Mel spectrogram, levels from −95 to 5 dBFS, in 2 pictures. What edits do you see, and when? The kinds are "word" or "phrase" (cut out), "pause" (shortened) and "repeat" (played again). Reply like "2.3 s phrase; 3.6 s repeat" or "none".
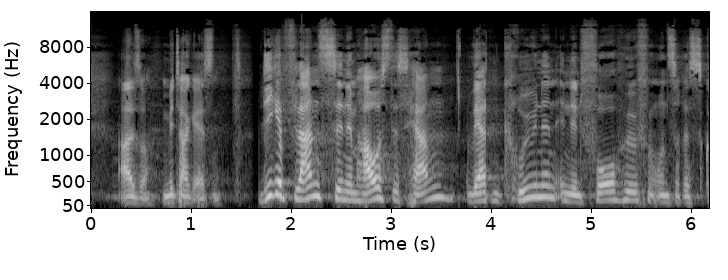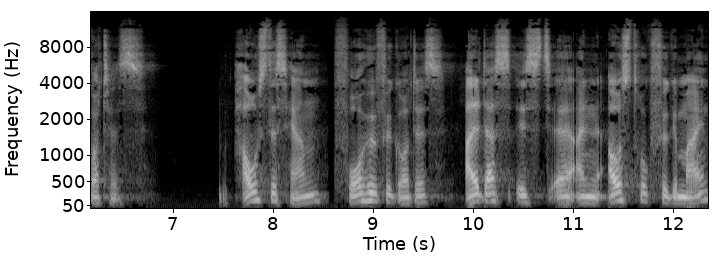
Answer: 1.6 s pause; 7.6 s pause; 8.5 s pause; 9.8 s pause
